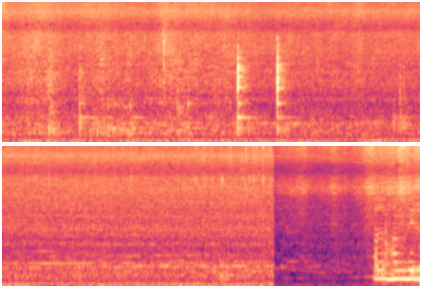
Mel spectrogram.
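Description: Onions browning in ghee in a pot for aloo gosht, a steady close sizzle with a few sharp clinks of stirring, then a brief quieter gap before the frying noise returns.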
